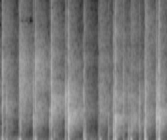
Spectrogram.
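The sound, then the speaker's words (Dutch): A few people clap their hands to applaud their listeners, with many sharp, crisp claps at an uneven pace. There is no talking. “Ik vind dat we even moeten applaudisseren voor ze.”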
